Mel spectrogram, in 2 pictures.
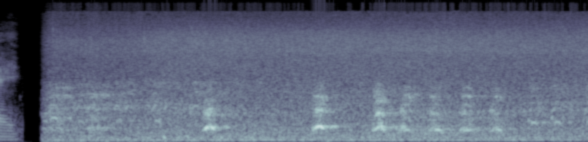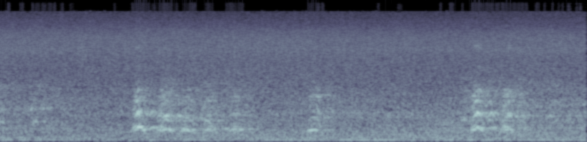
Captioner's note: dogs barking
